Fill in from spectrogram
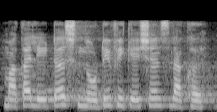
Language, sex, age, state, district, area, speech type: Goan Konkani, female, 18-30, Goa, Bardez, urban, read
